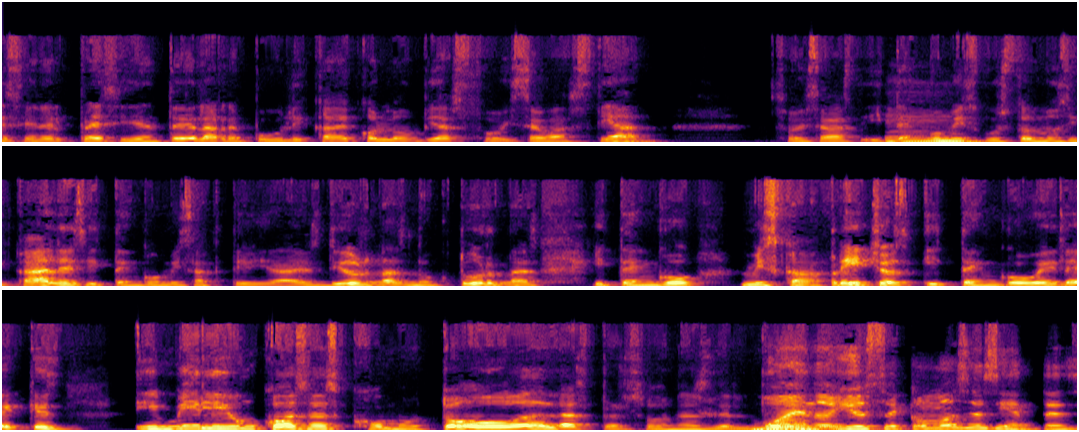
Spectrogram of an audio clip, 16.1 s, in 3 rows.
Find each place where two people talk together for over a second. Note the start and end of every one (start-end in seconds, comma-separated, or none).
none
